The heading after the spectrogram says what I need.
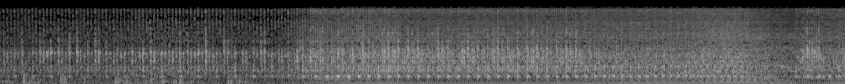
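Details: Cold-engine noise on a Mercedes W124 250T diesel at 245,000 km, after cylinder head gasket and valve stem seal replacement: engine catches and idles with a hard, fast clatter throughout; source unclear, owner asks what it could be.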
